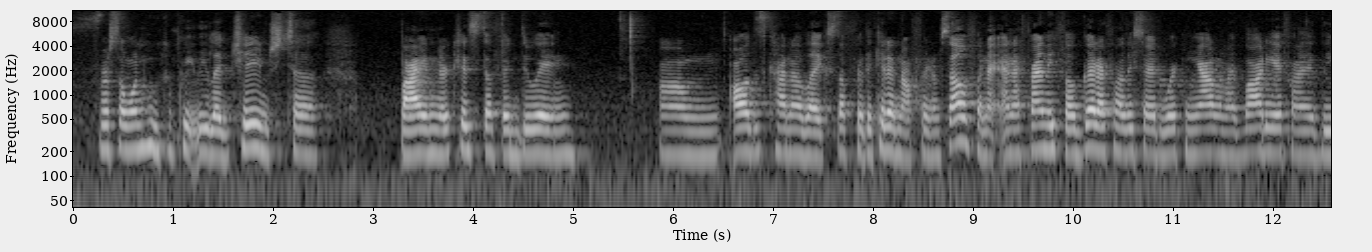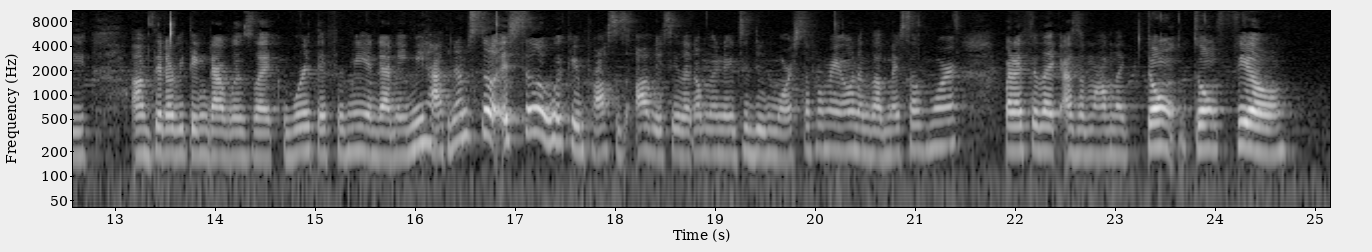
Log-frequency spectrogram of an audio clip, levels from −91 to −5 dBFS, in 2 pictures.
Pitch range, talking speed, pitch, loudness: 180-210 Hz, 220 wpm, 190 Hz, -31 LUFS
